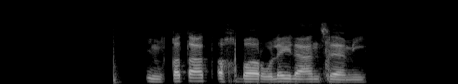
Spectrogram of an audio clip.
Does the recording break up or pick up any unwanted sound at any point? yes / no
yes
